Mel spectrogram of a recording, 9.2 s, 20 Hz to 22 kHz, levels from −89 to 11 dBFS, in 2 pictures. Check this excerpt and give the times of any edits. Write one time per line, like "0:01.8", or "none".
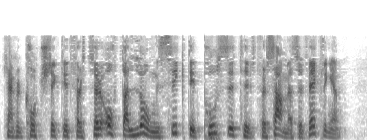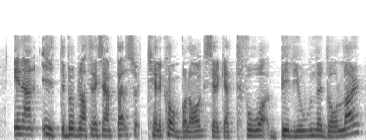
0:01.0
0:05.7
0:06.3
